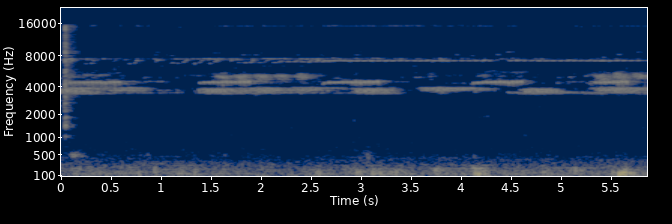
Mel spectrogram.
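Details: Crickets on a cold night near a garden shelter at a forest edge: continuous high, shrill trilling from several insects in stacked bands, pulsing in and out, with faint low rumbles beneath.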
